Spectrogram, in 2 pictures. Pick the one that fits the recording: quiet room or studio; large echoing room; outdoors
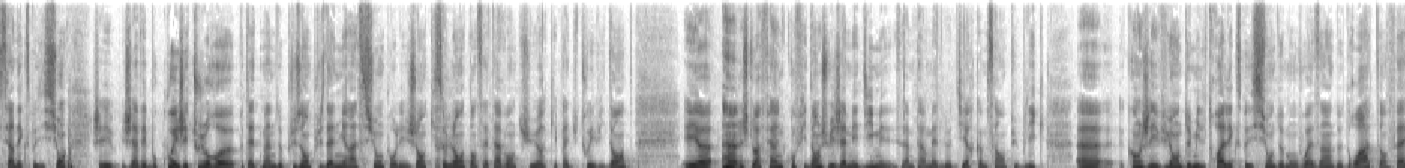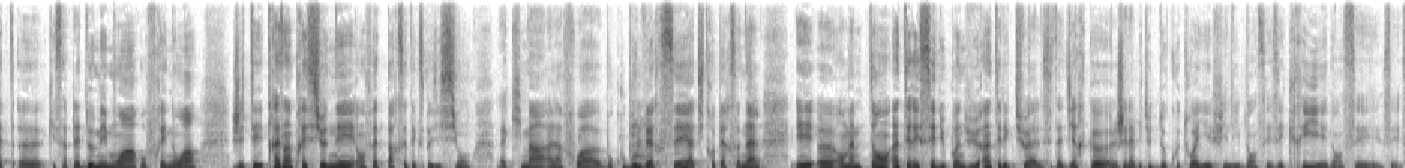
large echoing room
